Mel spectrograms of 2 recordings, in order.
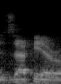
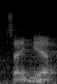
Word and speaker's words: Zapier: I think another great sort of tool to start with is like your Zapier or Zapier, however you want to pronounce it, depending where you are.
